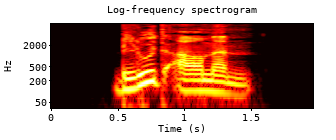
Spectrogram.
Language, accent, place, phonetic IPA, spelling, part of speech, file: German, Germany, Berlin, [ˈbluːtˌʔaʁməm], blutarmem, adjective, De-blutarmem.ogg
- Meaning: strong dative masculine/neuter singular of blutarm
